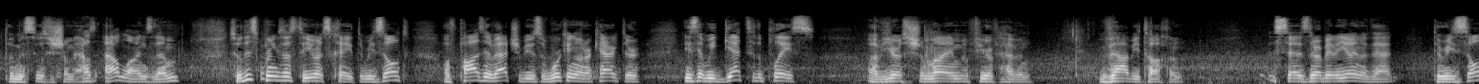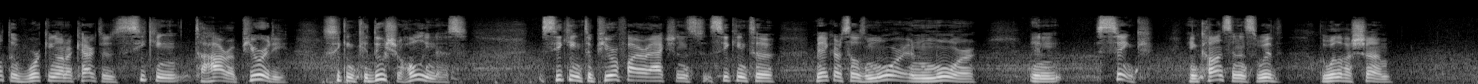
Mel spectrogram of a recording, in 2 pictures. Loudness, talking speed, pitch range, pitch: -16 LUFS, 155 wpm, 135-175 Hz, 150 Hz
